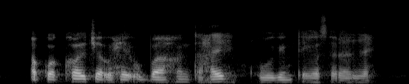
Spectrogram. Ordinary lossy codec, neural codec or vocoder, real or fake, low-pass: none; autoencoder, 48 kHz, 32 numbers a frame, DAC-VAE, trained on Japanese speech; fake; 19.8 kHz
